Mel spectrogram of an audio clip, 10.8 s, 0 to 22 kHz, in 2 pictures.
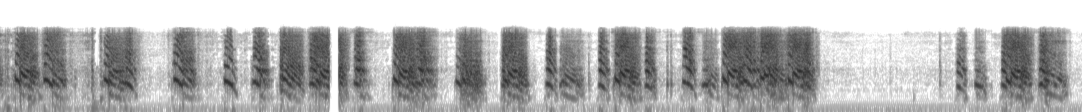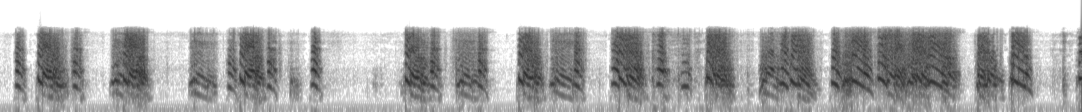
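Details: Western jackdaws fight vicious battles at a nest box on an April 7 afternoon as a pair defends its nearly finished nest, a harsh, frantic volley of chattering squawks, dozens of rapid bursts with two brief pauses.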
